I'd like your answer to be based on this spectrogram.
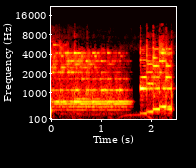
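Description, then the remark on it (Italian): A telephone rings for an incoming call with a bright, melodic electronic ringtone, a sustained tonal pattern, a brief pause, then a rising sequence of chiming notes, loud and without voices. “c'è qualcuno, ecco abbiamo anche la telefonata.”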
